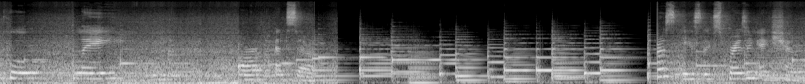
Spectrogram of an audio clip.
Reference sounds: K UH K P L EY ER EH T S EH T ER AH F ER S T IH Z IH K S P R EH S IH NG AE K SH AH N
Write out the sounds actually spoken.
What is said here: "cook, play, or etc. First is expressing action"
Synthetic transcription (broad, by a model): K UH P L EY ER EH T S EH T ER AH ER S IH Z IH K S P R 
